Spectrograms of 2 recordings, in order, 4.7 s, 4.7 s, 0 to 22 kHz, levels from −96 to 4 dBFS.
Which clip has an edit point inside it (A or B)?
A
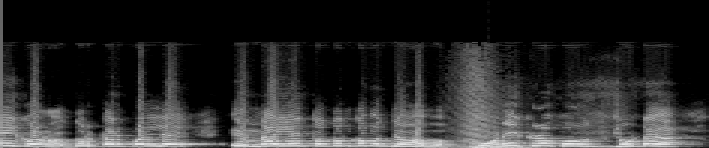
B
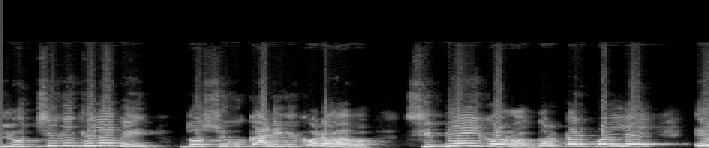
A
